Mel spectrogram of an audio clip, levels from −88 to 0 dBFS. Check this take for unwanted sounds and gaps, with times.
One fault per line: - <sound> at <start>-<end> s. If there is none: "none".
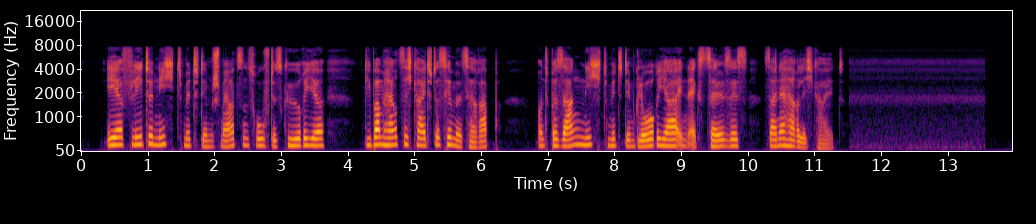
none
